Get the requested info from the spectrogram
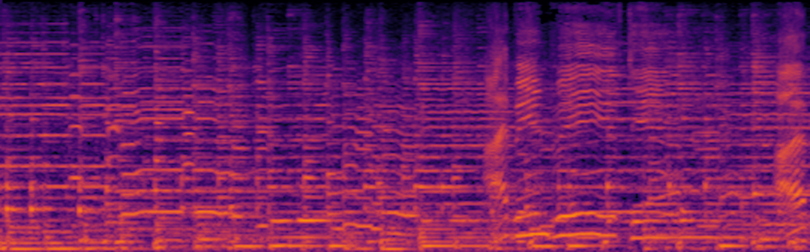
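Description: Bluegrass band playing the instrumental opening of a song: banjo and guitar over pulsing bass notes, with sliding notes about five seconds in and again just before the end.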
